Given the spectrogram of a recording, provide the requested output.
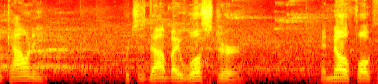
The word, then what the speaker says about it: Worcester: way from Wayne County, which is down by Worcester. And no, folks, it's not Worcester, it's Worcester.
